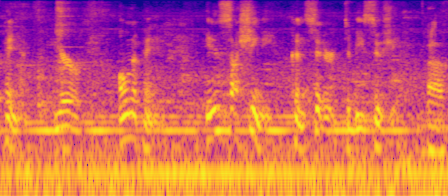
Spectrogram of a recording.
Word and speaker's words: sashimi: Additionally, a lot of people make the mistake of calling it sashimi or sushimi. The proper pronunciation is sashimi.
